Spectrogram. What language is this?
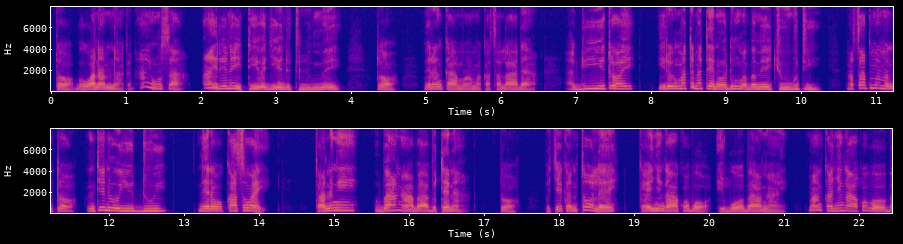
Waja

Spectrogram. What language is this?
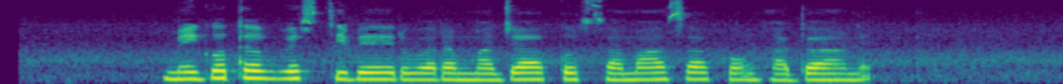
Divehi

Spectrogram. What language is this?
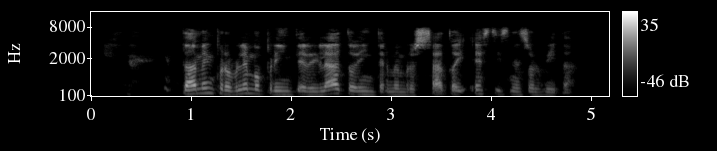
Esperanto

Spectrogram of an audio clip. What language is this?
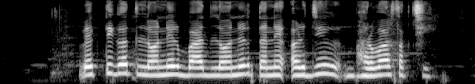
Magahi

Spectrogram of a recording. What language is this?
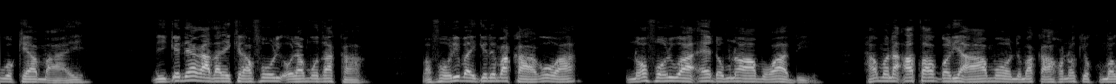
Kikuyu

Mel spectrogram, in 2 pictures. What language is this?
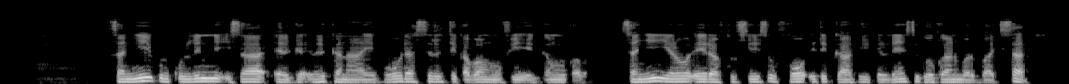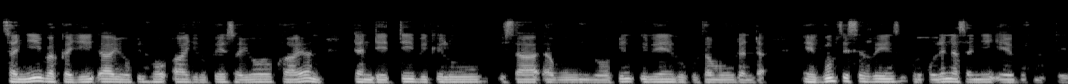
Oromo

